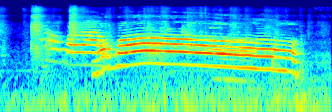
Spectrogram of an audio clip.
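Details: Domestic cats, a newly arrived British Shorthair and a Bengal, trading vocal insults indoors as the new cat meets the family. One long, drawn-out, harmonic yowl holds steady for about three seconds and then falls away at the end.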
